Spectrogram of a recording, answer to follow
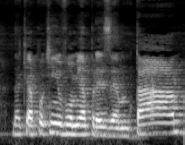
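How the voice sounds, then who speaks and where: A woman's medium-pitched voice, fairly even in intonation and fairly slow, with audible room echo. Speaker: swimming teacher and live-stream interviewer. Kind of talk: live-stream hosting. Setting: online live stream.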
